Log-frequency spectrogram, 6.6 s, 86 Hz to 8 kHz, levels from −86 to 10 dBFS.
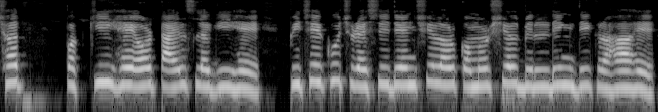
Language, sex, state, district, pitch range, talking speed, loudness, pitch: Hindi, female, Arunachal Pradesh, Lower Dibang Valley, 235-265 Hz, 145 wpm, -17 LUFS, 250 Hz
